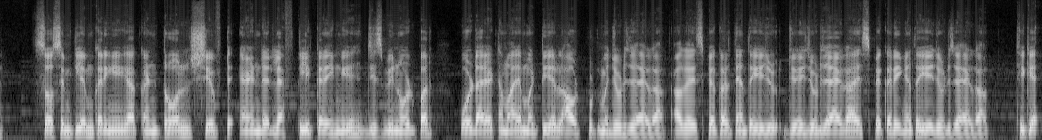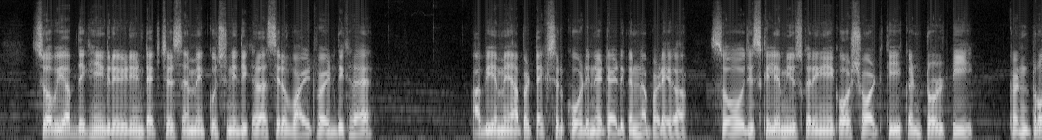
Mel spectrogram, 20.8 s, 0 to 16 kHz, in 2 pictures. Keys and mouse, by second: 2.4 ctrl+shift+click, 6.5 ctrl+shift+click, 8.1 ctrl+shift+click, 9.9 alt+shift+middle click, 13.9-14.4 drag, 14.7 click, 14.9-15.9 drag.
